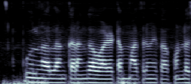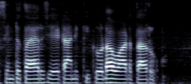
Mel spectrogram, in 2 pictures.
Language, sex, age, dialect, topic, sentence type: Telugu, male, 18-24, Southern, agriculture, statement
